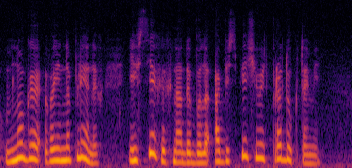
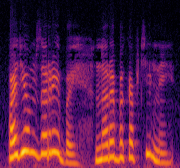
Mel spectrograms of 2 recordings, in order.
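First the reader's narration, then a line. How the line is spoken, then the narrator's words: Joyful speech. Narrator (Russian): радостно сказал ему экспедитор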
